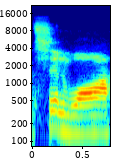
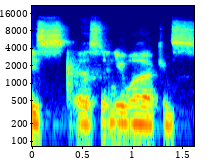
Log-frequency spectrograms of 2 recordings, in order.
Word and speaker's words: Senua: Someone called it Sinwa, so I got real confused. Well, they say he thought there was going to be big boobs in it. Senwa Kagura, that's what I think he was looking for. They say her name in the game, and I'm pretty sure I've heard them say Senua consistently.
